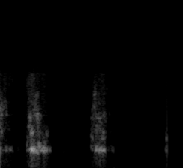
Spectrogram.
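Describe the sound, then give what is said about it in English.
A dog barks twice during a business conference call, short muffled barks about a second apart, fairly faint, with a tiny click afterward and no one talking. “I think the dog had a question as well.”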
